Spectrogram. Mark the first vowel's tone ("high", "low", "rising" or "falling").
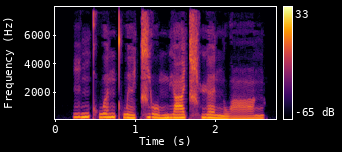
high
